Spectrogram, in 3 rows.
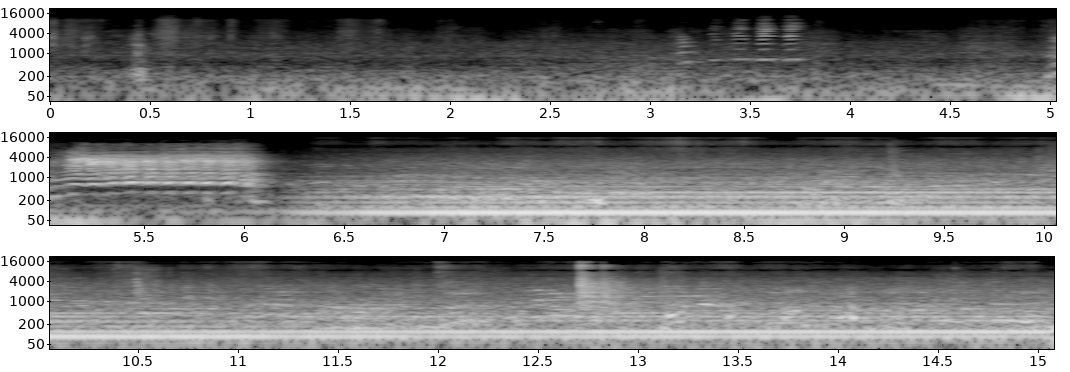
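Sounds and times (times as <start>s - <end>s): low mechanical hum: 0.0s - 15.0s
goat bleating: 3.1s - 3.9s, 5.0s - 6.2s.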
